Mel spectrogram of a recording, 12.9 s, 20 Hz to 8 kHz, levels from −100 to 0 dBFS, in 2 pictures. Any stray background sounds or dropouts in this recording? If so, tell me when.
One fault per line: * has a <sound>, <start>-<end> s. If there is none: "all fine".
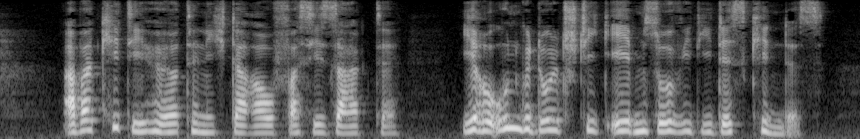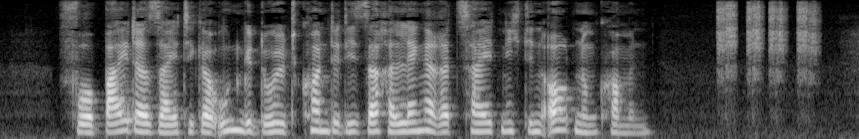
* has a laugh, 11.8-12.6 s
